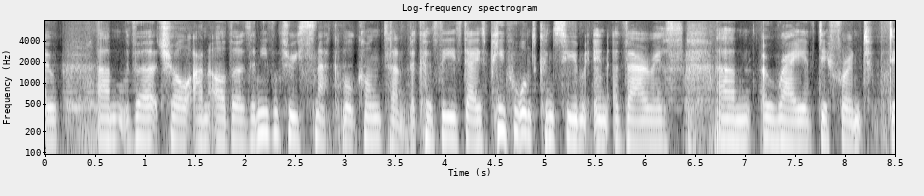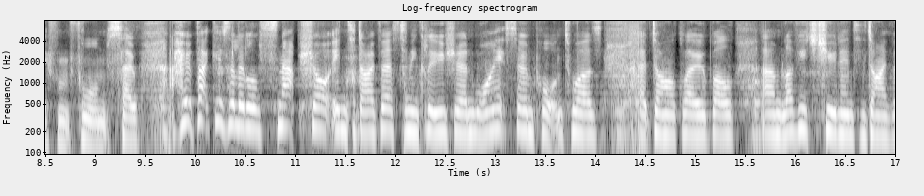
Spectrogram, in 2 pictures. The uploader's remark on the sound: recorded live) at the Podcast Futures event in Westminster, London in February 2022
